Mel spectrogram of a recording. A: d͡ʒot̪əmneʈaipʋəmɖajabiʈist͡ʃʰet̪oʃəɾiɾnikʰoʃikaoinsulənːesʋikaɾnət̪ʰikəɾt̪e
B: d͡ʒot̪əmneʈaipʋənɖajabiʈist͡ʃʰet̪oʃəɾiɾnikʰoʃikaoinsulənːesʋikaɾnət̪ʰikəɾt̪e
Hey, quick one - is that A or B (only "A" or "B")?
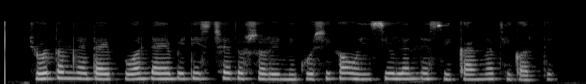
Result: B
